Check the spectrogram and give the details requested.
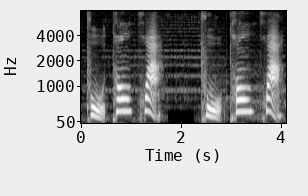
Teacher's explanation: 普通话普通话 Okay, so a 3-character word. It's P-U third tone, T-O-N-G first tone, and H-U-A fourth tone.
